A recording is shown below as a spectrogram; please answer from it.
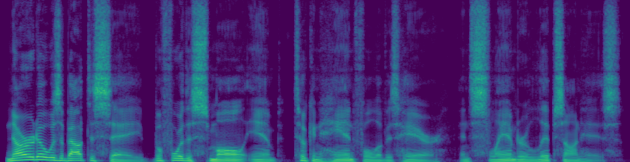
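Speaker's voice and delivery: ordinary delivery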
